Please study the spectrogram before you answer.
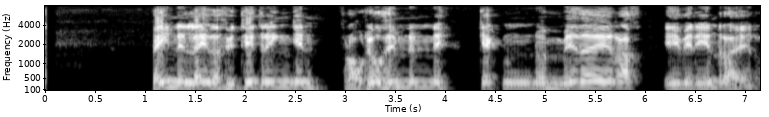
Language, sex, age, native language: Icelandic, male, 40-49, Icelandic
